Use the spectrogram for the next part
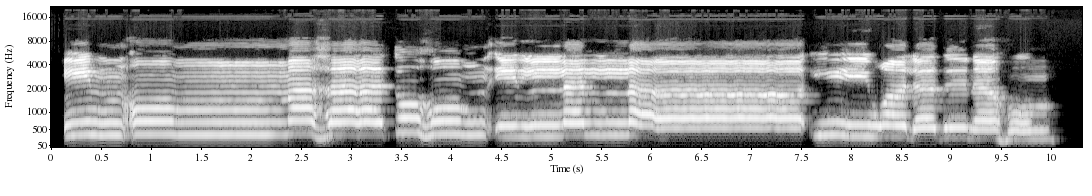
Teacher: یہاں ہم نے ولدنہم لام کو باریک پڑھنا ہے. دونوں ہی لام ہم باریک پڑھیں گے.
